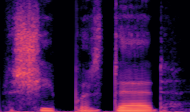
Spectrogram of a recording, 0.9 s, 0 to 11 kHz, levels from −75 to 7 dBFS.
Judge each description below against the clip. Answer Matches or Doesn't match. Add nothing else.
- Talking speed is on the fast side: Matches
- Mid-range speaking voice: Matches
